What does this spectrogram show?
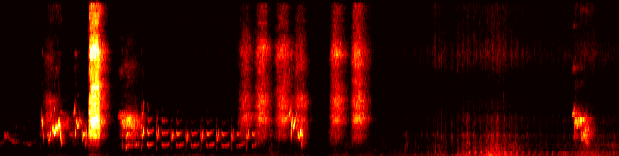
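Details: Pet parakeet singing indoors, with a harsh squawk near the start, a run of quick repeated chirps, then quieter chatter and a soft low rumble before a final sharp note.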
